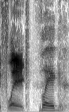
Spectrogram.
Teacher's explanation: I say flag yeah everyone else says we say flag flag we have long A's our vowels are long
